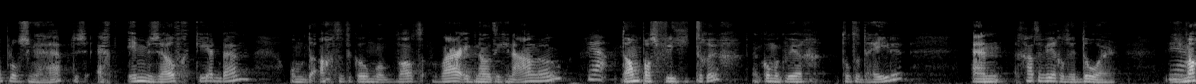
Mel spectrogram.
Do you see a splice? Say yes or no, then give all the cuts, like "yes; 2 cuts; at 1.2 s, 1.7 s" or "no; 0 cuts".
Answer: no; 0 cuts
